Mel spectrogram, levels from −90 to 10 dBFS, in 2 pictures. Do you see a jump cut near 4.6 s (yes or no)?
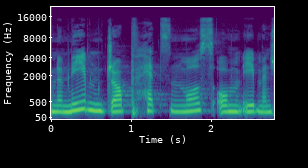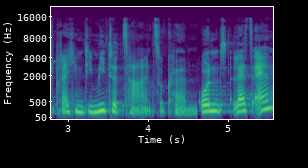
yes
